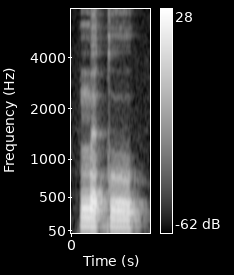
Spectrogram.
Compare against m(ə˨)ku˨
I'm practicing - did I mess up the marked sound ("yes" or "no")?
no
